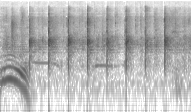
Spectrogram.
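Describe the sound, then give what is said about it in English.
A brief voice sound at the start, then steady, evenly spaced sharp claps, about nine in quick succession, crisp and moderately loud rather than a dense wash of crowd applause, given as a round of applause for a former Major League Baseball umpire. “How about a round of applause for former Major League Baseball umpire”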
